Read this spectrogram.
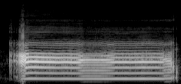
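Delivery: long held "啊", open ah; drawn-out open first vowel "啊"; vowel demo. Shown as a demonstration. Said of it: "是你在发出来啊的".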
